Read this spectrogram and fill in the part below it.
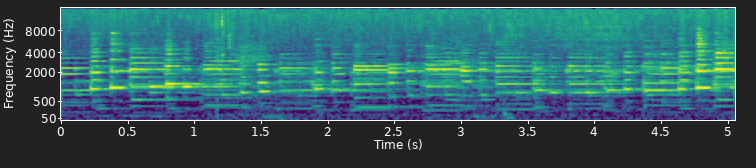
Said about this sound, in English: Okay, I'm going to play you two things. I'm going to play you both. Okay, earbuds, everybody. This is what my cell phone ring sounds like.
